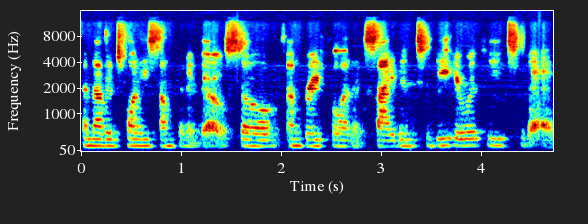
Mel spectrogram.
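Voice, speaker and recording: Somewhat breathy speech at a moderate pace, with monotone, flat intonation. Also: woman. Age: 40s. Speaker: meditation guide and yoga instructor. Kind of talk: casual chat.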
